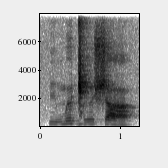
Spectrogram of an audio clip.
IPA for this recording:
i m ɘ ɡ͡ǁ ɘː ʃ a

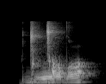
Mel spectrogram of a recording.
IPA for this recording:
ɡ͡ǀ ʊ ŋ͡ǀ i dˤ ʌ

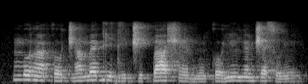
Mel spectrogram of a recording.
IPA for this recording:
m o˦ l ã˧ k o˨ d͡ʒ ã˨˦ m ɛ˦ ɡ i˦˨ d i˨ d͡ʒ i˨ ɡ͡b a˧ ʃ ɛ̃˨ b ũ˨ k o˧ j ĩ˦ ɡ ɛ̃˦ d͡ʒ ɛ˦˨ s u˨ ɾ ĩ˧

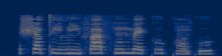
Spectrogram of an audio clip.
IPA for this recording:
ʃ a˦ t i˧ l ĩ˧ f a˦ f ũ˦ m ɛ˦ k u˧ k ɔ̃˨ k u˨˦

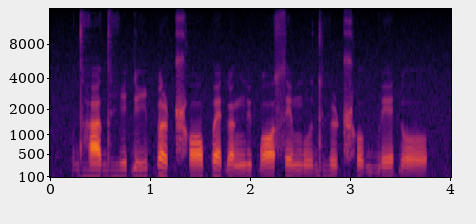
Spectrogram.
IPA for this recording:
dʱ a dʱ i ɗ i ɓ œ ʈ͡ʂʰ ɔ p ɛ ɠ œ ŋ y ɓ ɔ s e m u dʱ y ʈ͡ʂʰ o ɡ b e ɗ o

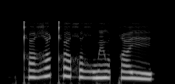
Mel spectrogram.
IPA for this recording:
qʰ ɛ ʁ ə qʰ y χ y ʁ w ɛ̃ w q e

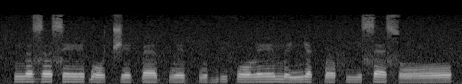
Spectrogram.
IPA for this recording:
n ə˧ z ə˧ s eː˧ ɓ o˨ t͡ʃ e˨ k͡p ɛ˨ kʷ eː˨ kʷ e˨ b i˦ f o˧ l eː˦ m e˧ ɲ ɛ˦˨ k͡p ə˨˦ f iː˧ s ɛ˦˨ s oː˨˦

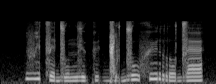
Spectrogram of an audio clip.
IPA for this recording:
v i˦ t͡s e˨ d͡z u˨ n z y˨ k y˨ ɡ͡ǁ u˨ d͡z u˦˨ x y˦ r o˧ d͡z æ˦

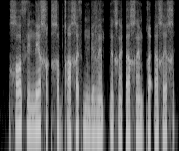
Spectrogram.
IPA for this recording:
χ ɔ θ ĩ n e χ a q χ ɐ b qʼ a χ ɘ θ b ĩ b e v ɛ̃ pː ĩ χ ɛ̃ ʔ ɐ χ ɛ̃ b q ɨ ʔ ɐ χ i χ

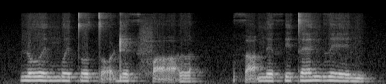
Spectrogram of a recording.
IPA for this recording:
ɳ o e̯ ŋʷ e t̪ o t ɔ̰ ɖ e θ f ɑ̰ l | θ ɑ̰ n̪ e θ ɾʲ e t ɛ ŋ ð e ŋ

